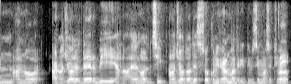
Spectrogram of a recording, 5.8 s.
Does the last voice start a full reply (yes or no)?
no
